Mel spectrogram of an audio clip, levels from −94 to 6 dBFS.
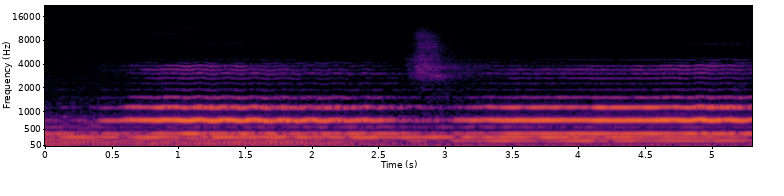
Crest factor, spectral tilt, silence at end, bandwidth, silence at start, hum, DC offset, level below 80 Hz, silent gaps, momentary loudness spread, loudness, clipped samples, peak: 12 dB; -8 dB/octave; 0 s; 7.6 kHz; 0 s; none; under 0.1%; -58 dBFS; none; 9 LU; -33 LUFS; under 0.1%; -20 dBFS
